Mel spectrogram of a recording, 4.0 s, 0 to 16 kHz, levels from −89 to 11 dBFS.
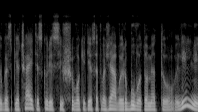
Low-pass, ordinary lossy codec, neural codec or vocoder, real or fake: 7.2 kHz; Opus, 24 kbps; none; real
